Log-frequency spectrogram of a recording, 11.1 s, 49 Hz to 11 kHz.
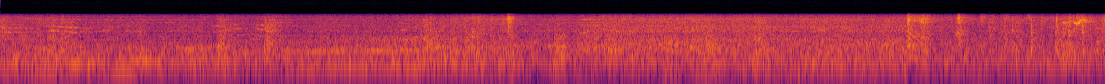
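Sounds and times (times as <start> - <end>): tram rumble and motor hum: 0.0 - 11.0
wheels clicking over track: 8.9 - 11.0.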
